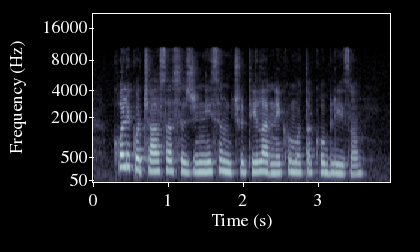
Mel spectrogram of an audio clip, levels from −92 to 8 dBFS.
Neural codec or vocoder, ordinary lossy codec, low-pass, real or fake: vocoder, 22.05 kHz, 80 mel bands, Vocos; none; none; fake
